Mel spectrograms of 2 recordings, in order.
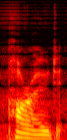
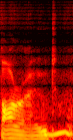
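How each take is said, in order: First: The word begins with a voiceless p sound. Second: The word begins with a voiced b sound. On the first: The speaker calls it wrong. "she also said porrowed" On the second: The speaker calls it right. "instead of borrowed"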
